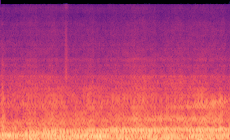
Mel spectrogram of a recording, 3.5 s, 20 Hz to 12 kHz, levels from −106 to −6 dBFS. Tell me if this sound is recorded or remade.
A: remade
